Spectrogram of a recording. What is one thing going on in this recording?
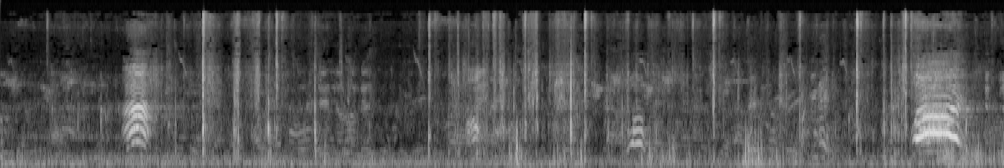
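A ball is kicked with sharp thuds.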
